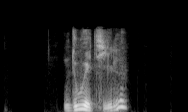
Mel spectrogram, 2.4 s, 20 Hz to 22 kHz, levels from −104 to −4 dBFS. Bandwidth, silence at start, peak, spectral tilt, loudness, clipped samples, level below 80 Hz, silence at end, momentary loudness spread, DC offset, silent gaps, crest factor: 7.8 kHz; 0.8 s; -8 dBFS; -6 dB/octave; -25 LUFS; under 0.1%; -64 dBFS; 0.75 s; 10 LU; under 0.1%; none; 22 dB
